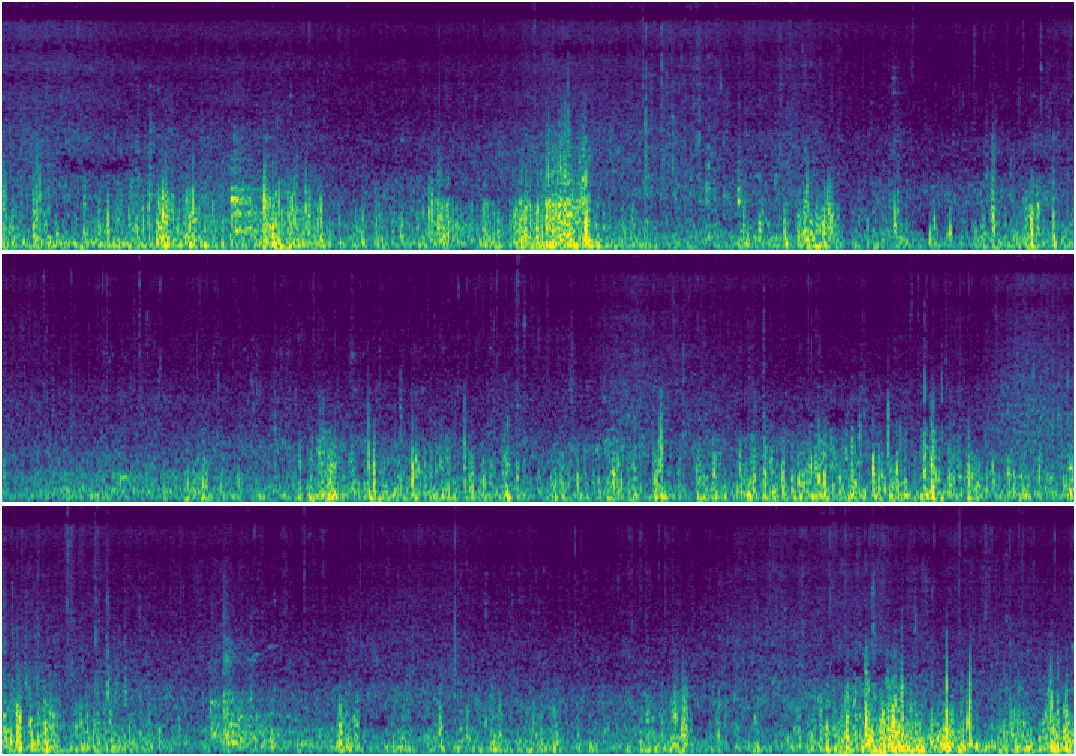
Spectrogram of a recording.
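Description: Gusty wind buffeting the microphone over choppy harbor water slapping against floating docks that are rocking hard, in uneven swells.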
